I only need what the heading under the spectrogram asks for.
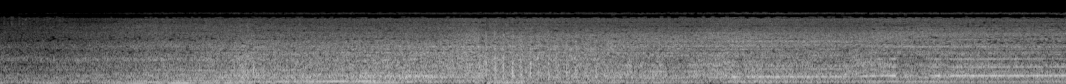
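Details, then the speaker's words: BMW G20 3 Series xDrive 2.0 diesel, 70,000 km: droning aircraft-like whine rising with road speed from the rear differential; side bearing rollers and race worn, lots of metal filings, large ring-and-pinion clearance. "Проблемы с задним редуктором. Сейчас мы покажем, как он гудит."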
